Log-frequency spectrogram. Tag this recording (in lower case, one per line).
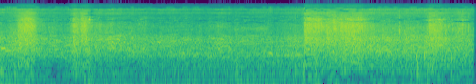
speech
